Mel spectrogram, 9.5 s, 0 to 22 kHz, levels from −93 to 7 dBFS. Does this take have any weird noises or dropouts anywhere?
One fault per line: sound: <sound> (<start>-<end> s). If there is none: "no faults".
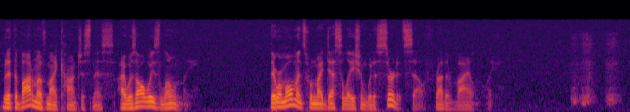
sound: sniff (8.5-9.4 s)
